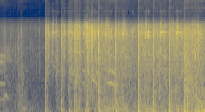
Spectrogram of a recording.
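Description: Rifle shots crack loudly in quick succession.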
